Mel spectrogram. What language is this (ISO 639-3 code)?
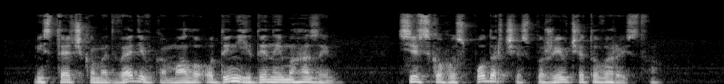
ukr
